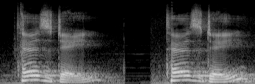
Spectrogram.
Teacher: আর এর পরে কি আছে কনসোনেন্ট, এই জন্য আমরা আর কে উচ্চারণ করব না।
